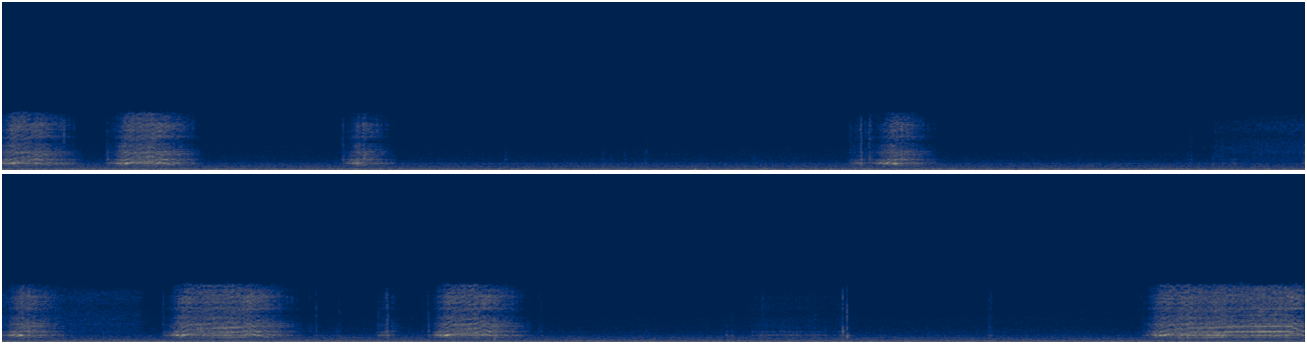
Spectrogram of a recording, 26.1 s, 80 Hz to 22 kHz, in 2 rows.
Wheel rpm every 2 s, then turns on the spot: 30, 10, 0, 0, 10, 0, 10, 60, 30, 0, 10, 0, 110.
20-22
